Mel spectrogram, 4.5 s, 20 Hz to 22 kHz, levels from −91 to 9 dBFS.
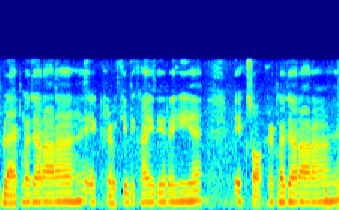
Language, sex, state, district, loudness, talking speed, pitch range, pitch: Hindi, male, Chhattisgarh, Raipur, -17 LUFS, 225 wpm, 130-140 Hz, 130 Hz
